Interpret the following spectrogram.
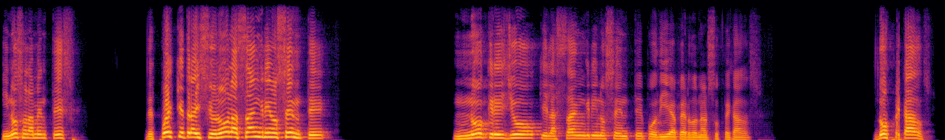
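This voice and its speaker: A man's voice: high voice, animated, takes it slowly, long pauses, darkish tone, smooth, highs cut off. A man preaching a sermon in church, addressing the congregation with earnest rhetorical questions. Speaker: presbyter preaching.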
